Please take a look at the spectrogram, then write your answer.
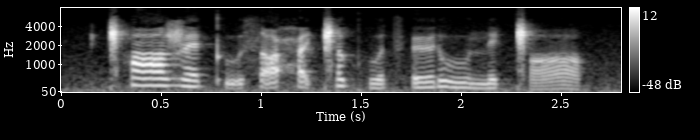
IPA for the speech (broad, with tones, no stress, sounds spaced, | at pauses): ǁʰ ɑː˥ ʐ ɛ˧˥ kʼ ṵ˩˧˩ s ɑ̰˧˥ ħ ḛ˥ ǁ ɐ˥ kʷʰ ɐ˩˧˩ t͡sʼ øː˧˥ ɾ uː˩˧˩ n e˧˥ ǁ ɑː˩˧˩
